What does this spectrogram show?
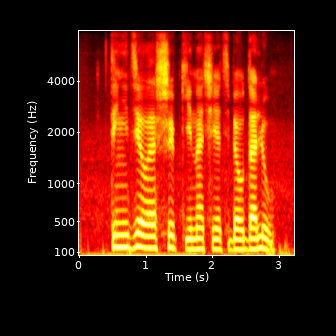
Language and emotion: Russian, angry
